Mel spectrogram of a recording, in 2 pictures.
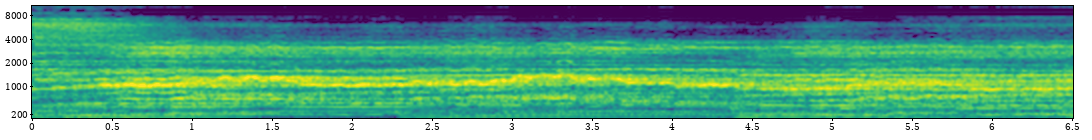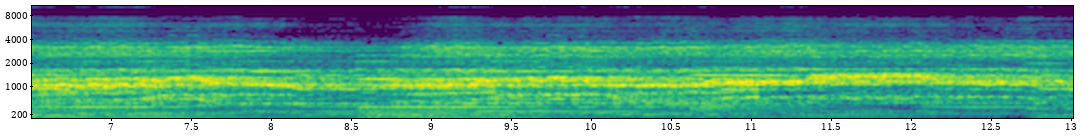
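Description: A soprano and a baritone performing an operatic-style duet with orchestral accompaniment, amplified through a hall's PA speakers. The voices hold long, sliding notes.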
